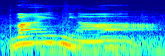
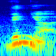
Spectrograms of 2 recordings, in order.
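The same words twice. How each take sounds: First: It is said with a Malaysian pronunciation. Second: It is said with a standard pronunciation.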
